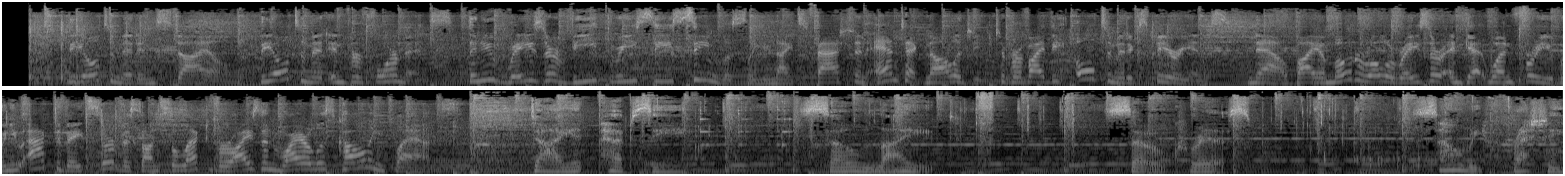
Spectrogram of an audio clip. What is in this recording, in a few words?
voiceover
